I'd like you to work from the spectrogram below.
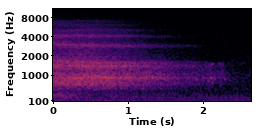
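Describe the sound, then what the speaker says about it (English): A single long, soft exhale through the nose and mouth after a deep belly breath during a yin yoga session, breathy and close, fading out gradually over about two seconds. "Take a deep breath deep down into the belly. And then exhale it out."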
